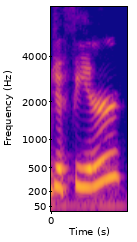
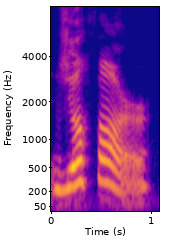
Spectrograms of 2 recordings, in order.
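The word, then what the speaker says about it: Jaafar: I've heard people call him Jafir. His name is pronounced Jafar, like Disney's Aladdin.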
